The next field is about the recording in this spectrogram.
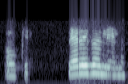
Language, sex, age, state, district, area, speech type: Tamil, female, 18-30, Tamil Nadu, Tiruvarur, rural, conversation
